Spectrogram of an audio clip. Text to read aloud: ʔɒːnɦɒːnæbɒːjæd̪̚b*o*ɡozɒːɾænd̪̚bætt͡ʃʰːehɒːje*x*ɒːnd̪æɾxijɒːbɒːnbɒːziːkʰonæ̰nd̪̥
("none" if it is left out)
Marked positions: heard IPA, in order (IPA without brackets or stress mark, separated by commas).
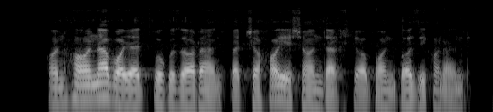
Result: o, ʃ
